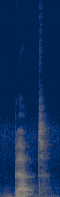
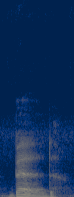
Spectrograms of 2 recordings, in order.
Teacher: one ends with the voiceless T and the other ends with the voiced D and you'll notice as I'm saying those words I tend to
